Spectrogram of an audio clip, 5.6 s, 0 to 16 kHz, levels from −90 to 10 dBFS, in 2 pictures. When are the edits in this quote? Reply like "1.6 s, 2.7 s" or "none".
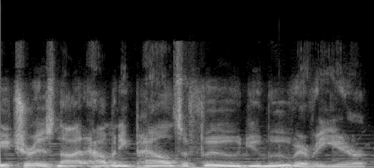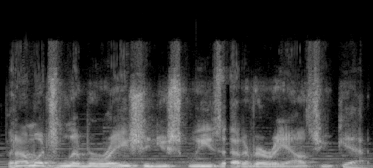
2.7 s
